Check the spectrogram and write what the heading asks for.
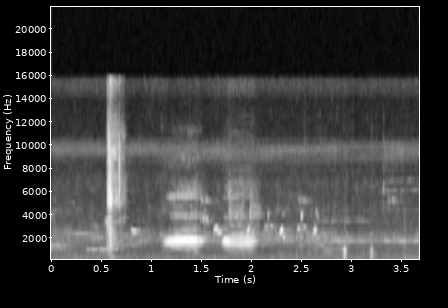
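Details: Grey francolin calling: two loud, harsh, rasping notes with rich overtones, each about a third of a second, given back to back, with scattered short chirps from other birds and a sharp click near the start.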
